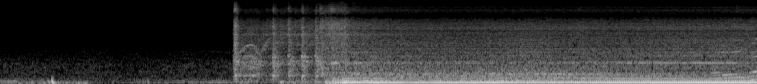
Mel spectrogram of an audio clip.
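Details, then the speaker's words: 2010 Ford Ranger started after the new fuel pump was installed and the battery reconnected, before the bed goes back on; the fuel pump was the problem. A short crank, then it catches cleanly and settles into a smooth, even idle. "go that's our problem now go ahead and put the cover back on here now that I know it runs"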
